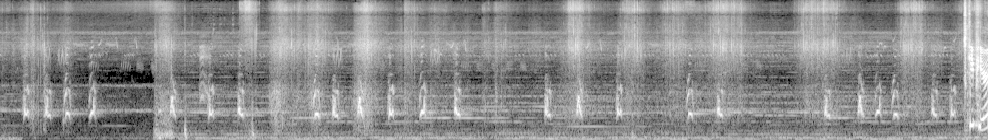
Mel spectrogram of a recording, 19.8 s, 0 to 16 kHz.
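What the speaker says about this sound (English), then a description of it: "Just keep hearing this dog." A dog barks repeatedly in Red Dead Redemption 2, short sharp yelps coming in an irregular series at moderate distance over a low game ambience.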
